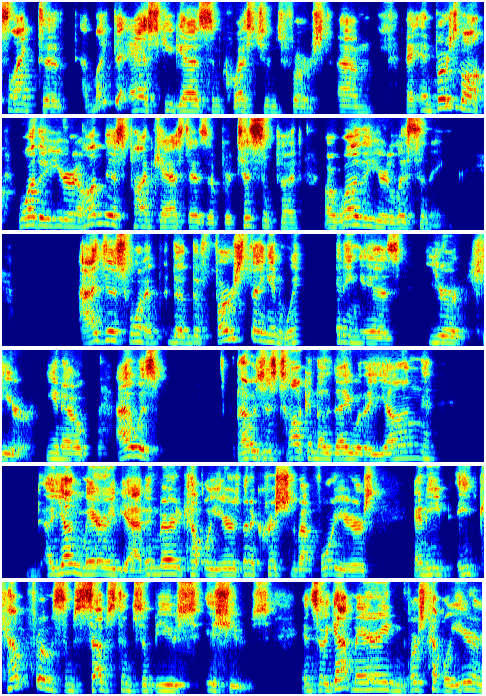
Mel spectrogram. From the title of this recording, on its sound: Live Community Call Q&A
